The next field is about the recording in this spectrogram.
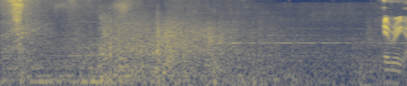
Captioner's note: thunder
